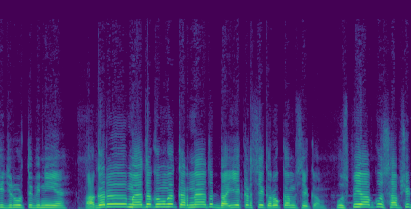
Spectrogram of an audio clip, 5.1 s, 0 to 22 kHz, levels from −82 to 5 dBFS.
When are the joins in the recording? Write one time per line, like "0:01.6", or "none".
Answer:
0:00.9
0:04.0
